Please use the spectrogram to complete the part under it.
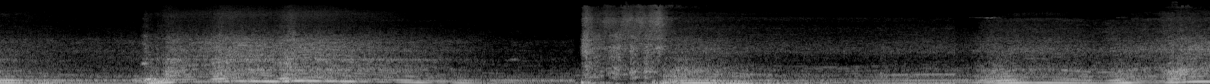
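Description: A Toyota Corolla engine, before DNA headers are fitted, revs up in three separate bursts, each climbing and falling back toward idle, loud and close with no talking.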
